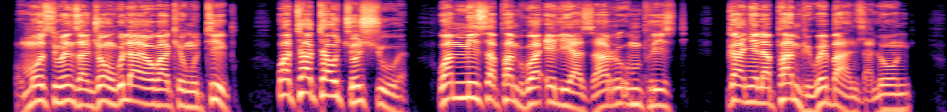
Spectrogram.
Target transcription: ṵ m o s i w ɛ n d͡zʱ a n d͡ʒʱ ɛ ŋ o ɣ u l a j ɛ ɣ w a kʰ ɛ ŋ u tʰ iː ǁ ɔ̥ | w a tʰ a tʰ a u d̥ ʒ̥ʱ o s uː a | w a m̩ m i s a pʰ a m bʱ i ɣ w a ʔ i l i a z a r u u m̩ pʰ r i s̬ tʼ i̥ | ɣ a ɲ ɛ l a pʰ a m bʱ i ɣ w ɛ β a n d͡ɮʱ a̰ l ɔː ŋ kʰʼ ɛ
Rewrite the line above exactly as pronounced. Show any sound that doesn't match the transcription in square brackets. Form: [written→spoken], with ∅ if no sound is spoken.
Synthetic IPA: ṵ m o s i w ɛ n d͡zʱ a n d͡ʒʱ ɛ ŋ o ɣ u l a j [ɛ→a] ɣ w a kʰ ɛ ŋ u tʰ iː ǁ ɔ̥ | w a tʰ a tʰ a u d̥ ʒ̥ʱ o [s→ʃ] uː a | w a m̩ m i s a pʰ a m bʱ i ɣ w a ʔ [i→e] l i a z a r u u m̩ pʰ r i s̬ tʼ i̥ | ɣ a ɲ ɛ l a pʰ a m bʱ i ɣ w ɛ β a n d͡ɮʱ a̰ l ɔː ŋ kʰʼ ɛ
